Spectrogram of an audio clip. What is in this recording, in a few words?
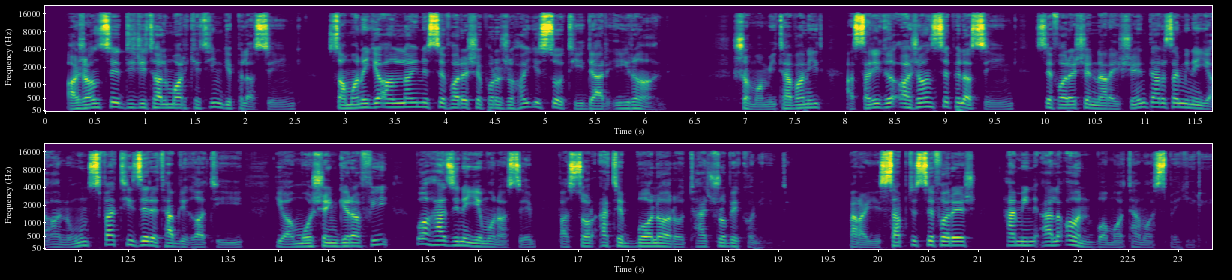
narrator; نریتور و گوینده آقا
